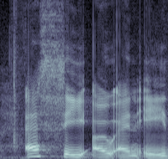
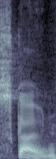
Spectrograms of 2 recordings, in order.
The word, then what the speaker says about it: scone: you can't say it 60 of people responding to this survey said that see s-c-o-n-e that you put clotted cream and jam on should be pronounced to rhyme with bone it's gone so it should be pronounced scone yes I I say scone do you I do oh only 40 say it's gone which is clearly the correct I say it's gone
